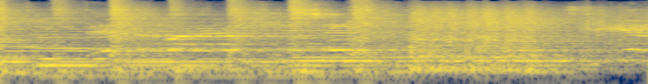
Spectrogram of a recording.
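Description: Live rock-and-roll band playing with a steady drum-kit beat, upright string bass, electric guitars and held tenor-sax notes.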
